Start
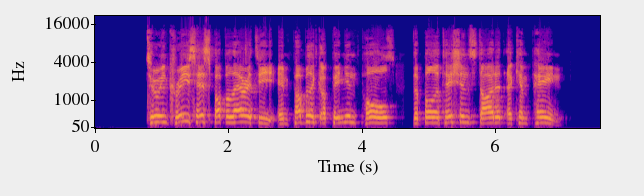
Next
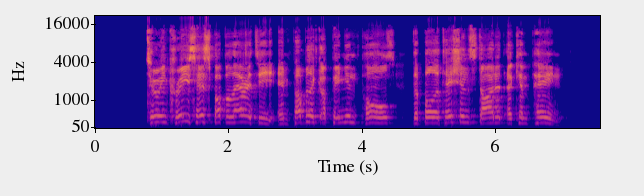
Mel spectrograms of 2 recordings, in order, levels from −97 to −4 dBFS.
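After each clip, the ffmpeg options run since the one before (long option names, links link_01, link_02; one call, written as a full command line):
ffmpeg -i in.wav -af "afftfilt=real='re*pow(10,10/40*sin(2*PI*(1.8*log(max(b,1)*sr/1024/100)/log(2)-(0.47)*(pts-256)/sr)))':imag='im*pow(10,10/40*sin(2*PI*(1.8*log(max(b,1)*sr/1024/100)/log(2)-(0.47)*(pts-256)/sr)))':win_size=1024:overlap=0.75,aderivative" out.wav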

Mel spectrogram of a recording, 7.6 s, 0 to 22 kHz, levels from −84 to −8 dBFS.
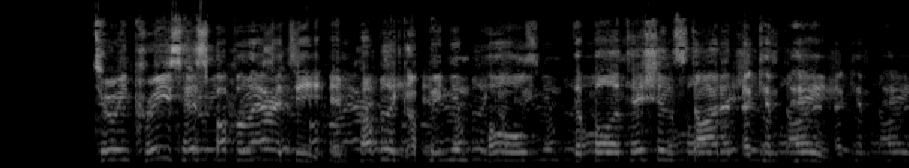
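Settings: ffmpeg -i in.wav -filter_complex "[0:a]asplit=2[link_01][link_02];[link_02]adelay=766,lowpass=frequency=2500:poles=1,volume=-8.5dB,asplit=2[link_03][link_04];[link_04]adelay=766,lowpass=frequency=2500:poles=1,volume=0.45,asplit=2[link_05][link_06];[link_06]adelay=766,lowpass=frequency=2500:poles=1,volume=0.45,asplit=2[link_07][link_08];[link_08]adelay=766,lowpass=frequency=2500:poles=1,volume=0.45,asplit=2[link_09][link_10];[link_10]adelay=766,lowpass=frequency=2500:poles=1,volume=0.45[link_11];[link_01][link_03][link_05][link_07][link_09][link_11]amix=inputs=6:normalize=0,volume=-7.5dB" out.wav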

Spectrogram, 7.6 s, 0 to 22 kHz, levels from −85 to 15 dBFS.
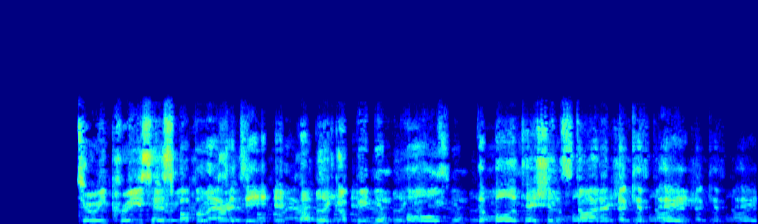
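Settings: ffmpeg -i in.wav -filter_complex "[0:a]asplit=2[link_01][link_02];[link_02]adelay=13,volume=-7dB[link_03];[link_01][link_03]amix=inputs=2:normalize=0,aresample=22050,aresample=44100,volume=7.5dB" out.wav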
